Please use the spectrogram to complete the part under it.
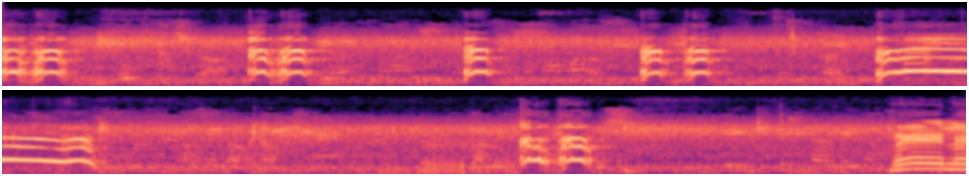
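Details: Barking Brussels Griffon gives short sharp yaps in pairs and singles, broken by a long steady whine-like tone midway and a rising wavering cry at the end, over a low background murmur.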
